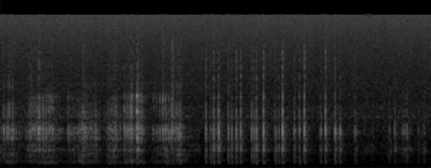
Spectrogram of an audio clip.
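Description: A black pebble-textured, leather-textured hard-shell Selmer clarinet case with a blue badge, medium-sized and hollow, is held against the body while fingertips and painted nails scratch and tap on its lid. The first half has soft, continuous scratching with a hollow midrange tone. The second half turns to quick, irregular, dry taps that stop short with no ring.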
